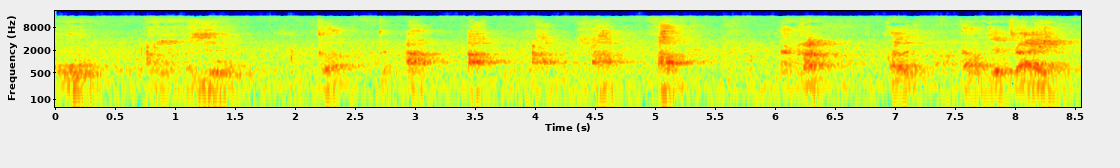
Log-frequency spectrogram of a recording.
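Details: Man practising esophageal speech after total laryngectomy (whole larynx removed), moving from the sound 'a' to forming words; esophageal speech.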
